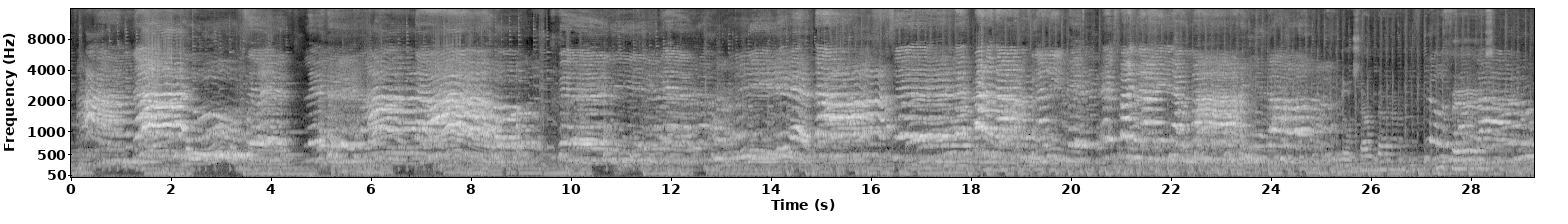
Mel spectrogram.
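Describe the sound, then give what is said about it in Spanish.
A group of children sings the Andalusian anthem (Himno de Andalucía) together in unison into a microphone, their high voices holding steady, wavering notes through a long continuous melody, loud and without pause for about half a minute. “Bueno, pues como estamos un poquito nerviosos, a veces se nos pasa si cantamos el himno de Andalucía.”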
